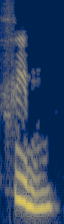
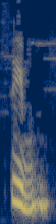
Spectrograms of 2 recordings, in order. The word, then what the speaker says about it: theme: Nah ini kalau kita ada apa tadi ini theme ya, ini bacanya bukan tim atau tem tapi theme, abatasa, huruf ketiga 4 ya, abatasa. Oke, theme.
